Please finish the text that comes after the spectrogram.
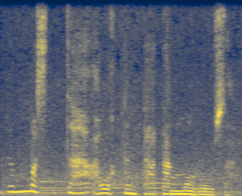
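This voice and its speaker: A woman's voice: mid-range voice, big pitch swings, unhurried, over music. A woman playing a middle-aged, superstitious village mother in a radio drama, telling things expressively with a Filipino Ilocano accent. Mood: skeptical, concerned. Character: chatty superstitious village mother who believes in folk healing.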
